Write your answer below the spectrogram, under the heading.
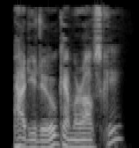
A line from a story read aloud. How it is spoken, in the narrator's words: he added, coldly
